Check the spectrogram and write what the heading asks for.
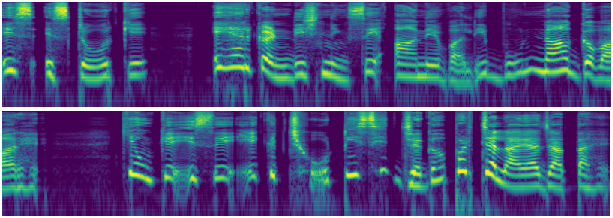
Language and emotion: Urdu, disgusted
